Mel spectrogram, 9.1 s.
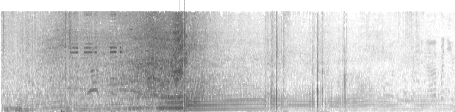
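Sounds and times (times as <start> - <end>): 
horn honking: 1.0 - 4.0.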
